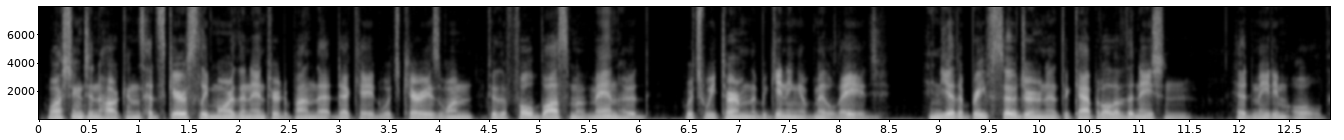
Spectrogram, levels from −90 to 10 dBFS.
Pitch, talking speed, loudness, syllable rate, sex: 125 Hz, 195 wpm, -20 LUFS, 5.6 syllables/s, male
